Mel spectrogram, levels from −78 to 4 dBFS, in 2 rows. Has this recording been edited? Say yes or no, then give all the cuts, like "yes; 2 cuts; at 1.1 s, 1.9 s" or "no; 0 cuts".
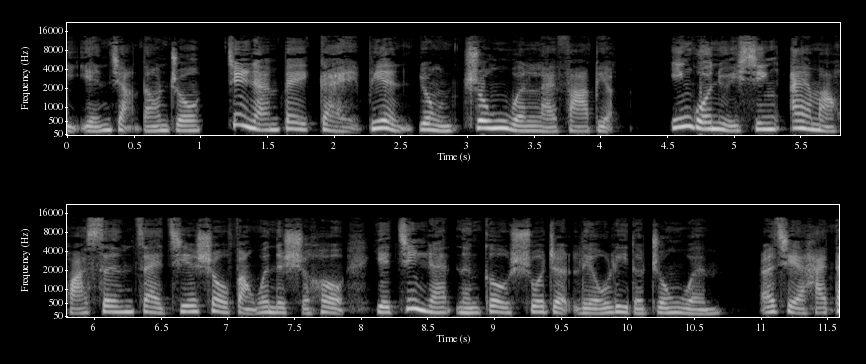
no; 0 cuts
